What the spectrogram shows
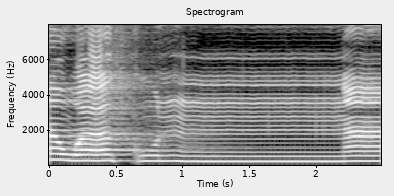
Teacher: Cara bacanya berdengung. Tahan dengungannya kurang lebih dua harakat. Wa kunna na hukumnya mad thobi'i zohiri.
